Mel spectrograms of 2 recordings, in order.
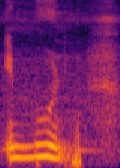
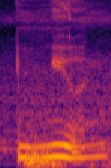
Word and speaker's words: immune: When the native said immune, there is intrusion, the Y sound after the M sound. So it's not pronounced immune, but immune. So there is Y sound in the middle of it, because it sounds better like that.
